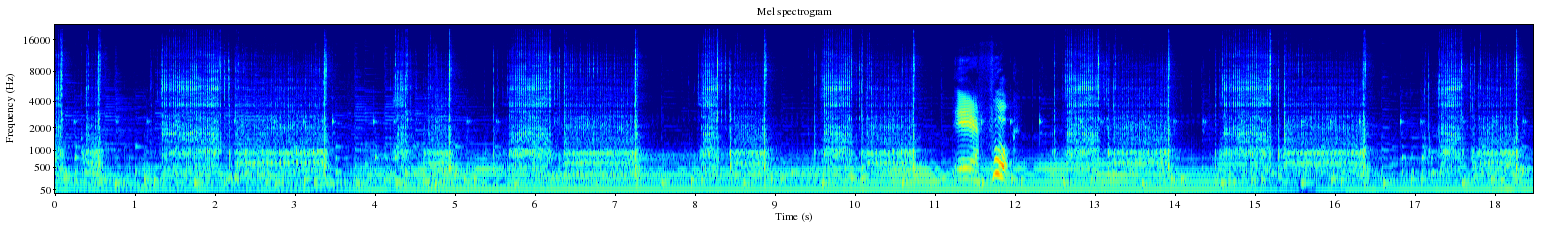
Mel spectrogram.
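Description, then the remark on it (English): A rotary dial on a wall-mounted telephone with a corded handset is spun again and again, each turn a burst of mechanical whirring and ratcheting clicks followed by a short pause. A man briefly mutters partway through. “Blimey, that's a slow phone.”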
